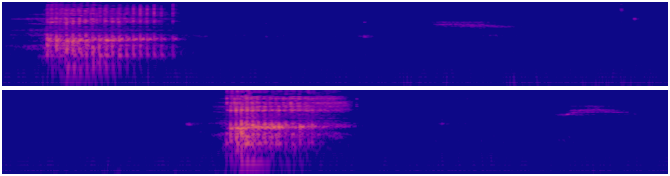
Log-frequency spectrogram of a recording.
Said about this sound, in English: I'm glad you finally owned up to snoring, because you denied it for a very long time.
